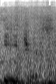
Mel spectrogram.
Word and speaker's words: Aegis: frog made a point okay so the correct pronunciation technically speaking of ages is aegis it's a literal word we're going to see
